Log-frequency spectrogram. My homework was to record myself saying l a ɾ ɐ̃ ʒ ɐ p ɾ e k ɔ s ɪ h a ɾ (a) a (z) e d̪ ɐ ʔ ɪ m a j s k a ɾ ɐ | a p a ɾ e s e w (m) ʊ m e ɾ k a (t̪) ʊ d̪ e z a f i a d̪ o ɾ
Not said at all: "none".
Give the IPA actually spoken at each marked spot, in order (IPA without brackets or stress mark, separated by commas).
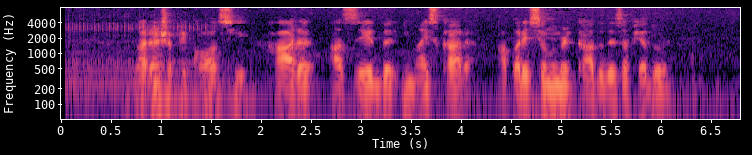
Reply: ɐ, z, n, d̪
